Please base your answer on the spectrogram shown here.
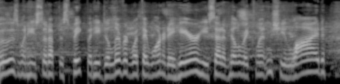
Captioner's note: cheering and applause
